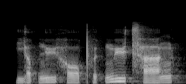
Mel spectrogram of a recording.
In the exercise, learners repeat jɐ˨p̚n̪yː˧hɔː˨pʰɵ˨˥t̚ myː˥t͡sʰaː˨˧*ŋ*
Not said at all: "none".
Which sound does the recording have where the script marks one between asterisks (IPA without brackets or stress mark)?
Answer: ŋ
